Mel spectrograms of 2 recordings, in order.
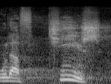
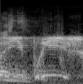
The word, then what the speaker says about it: Olli Briesch: Und zwar aus Köln meldet sich hier der Olaf Kiesch. Ist das richtig ausgesprochen, Olaf? Etwas falsch. Ah, dann sprechen Olli Briesch heißt das.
